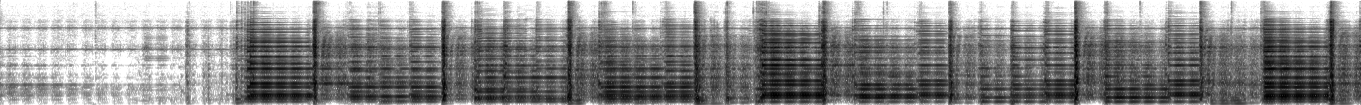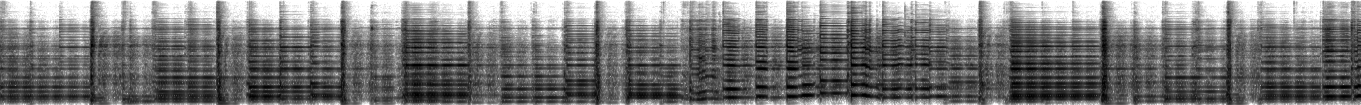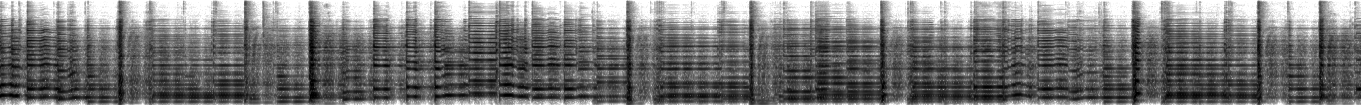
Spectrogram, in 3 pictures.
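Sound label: guitar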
